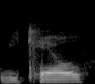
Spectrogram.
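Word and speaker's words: Mikal: Are you talking about Mikael of the Phoenix Suns? Oh, Yes. his name Mike. Oh, Yeah, I thought it was Michael too. it's it's spelled Michael, but from how I hear it, it's Mikael.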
